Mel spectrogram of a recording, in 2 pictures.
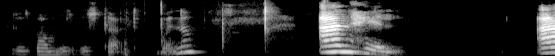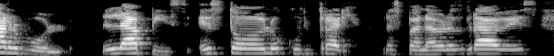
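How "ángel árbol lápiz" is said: "Ángel, árbol, lápiz" loud on ÁN, ÁR, LÁ; stress on penultimate syllable. Shown as a demonstration. Teacher introducing graves words, "Ángel, árbol, lápiz" hit loudly on first syllables. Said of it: "lleva el acento en la penúltima sílaba".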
